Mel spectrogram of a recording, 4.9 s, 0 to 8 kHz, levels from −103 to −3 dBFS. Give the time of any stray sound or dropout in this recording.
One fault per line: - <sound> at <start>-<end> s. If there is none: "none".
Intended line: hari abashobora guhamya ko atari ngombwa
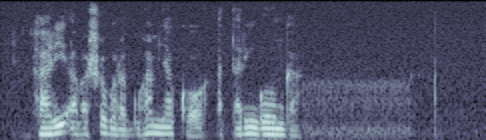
none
